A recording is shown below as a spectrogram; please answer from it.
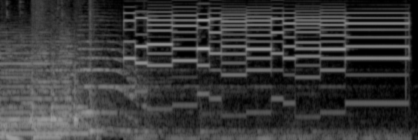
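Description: Background music dies away in the first second, then a mobile phone ringtone plays: a high electronic melody of short stepped notes, cut off suddenly at the very end.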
